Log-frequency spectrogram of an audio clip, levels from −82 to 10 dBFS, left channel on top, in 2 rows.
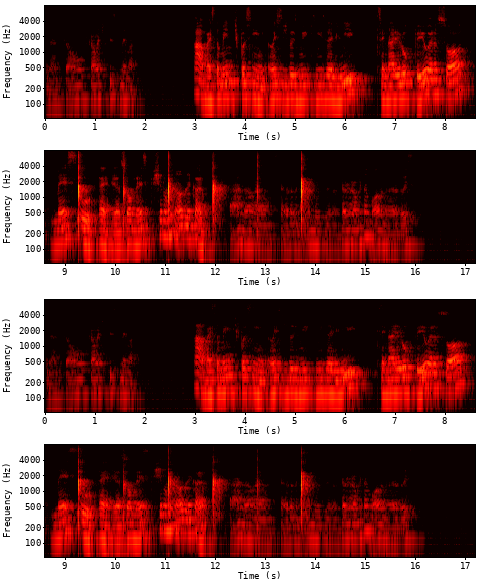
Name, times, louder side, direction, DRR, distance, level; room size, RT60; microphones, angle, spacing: voice 1, 0.0-1.8 12.3-16.0, left 1 dB, 15° left, 1.5 m, -57 dB
voice 2, 3.0-6.2 6.6-8.4 8.7-11.8, left 1 dB, 70° left, 3.2 m, -45 dB
sound 1, 9.2-9.5 10.2-10.3 11.0-11.2 11.9-12.2 12.8-12.9 13.7-13.9, left 7 dB, 30° left, 0.8 m, -36 dB
21.5 x 11.5 x 5.8 m
head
